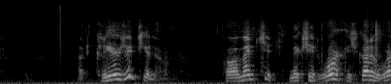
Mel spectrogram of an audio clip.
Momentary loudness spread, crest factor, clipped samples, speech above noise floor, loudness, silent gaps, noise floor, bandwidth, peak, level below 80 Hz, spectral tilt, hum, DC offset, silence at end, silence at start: 19 LU; 20 dB; under 0.1%; 24 dB; -34 LUFS; none; -57 dBFS; 16.5 kHz; -16 dBFS; -58 dBFS; -3.5 dB/octave; none; under 0.1%; 0 s; 0 s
